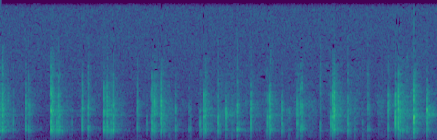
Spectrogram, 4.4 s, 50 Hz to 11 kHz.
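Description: A hollow dried gourd shaker with a net of wooden beads is held by the neck above the head and shaken, producing a steady, clear rattling of the beads. The sound is a dense stream of short, dry clicks centered around 1 to 2 kHz, with quick bursts that die away almost instantly.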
